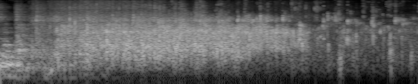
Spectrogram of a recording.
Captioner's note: audience applauding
